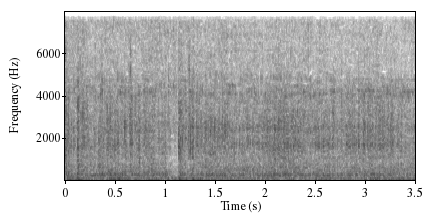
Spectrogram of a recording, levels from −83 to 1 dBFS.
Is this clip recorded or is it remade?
recorded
